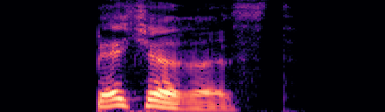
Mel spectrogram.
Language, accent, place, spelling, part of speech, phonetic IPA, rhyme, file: German, Germany, Berlin, becherest, verb, [ˈbɛçəʁəst], -ɛçəʁəst, De-becherest.ogg
- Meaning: second-person singular subjunctive I of bechern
